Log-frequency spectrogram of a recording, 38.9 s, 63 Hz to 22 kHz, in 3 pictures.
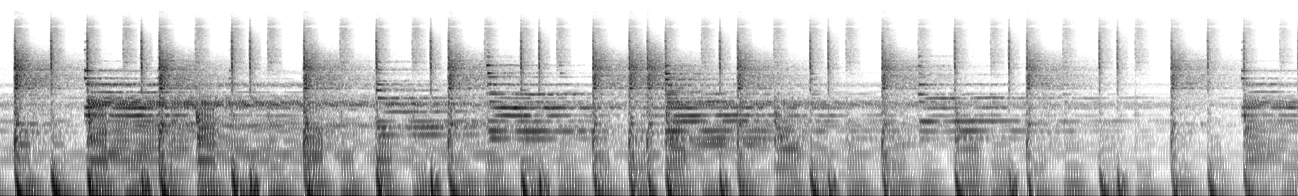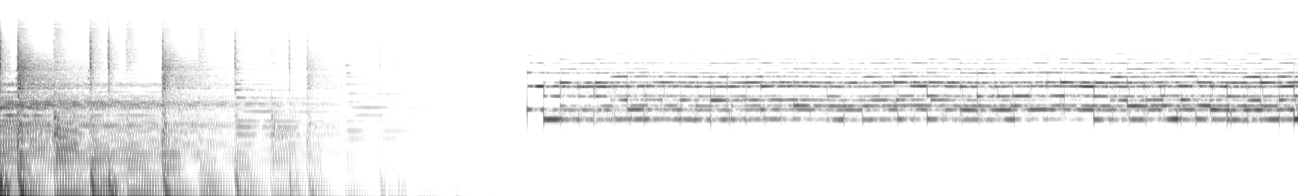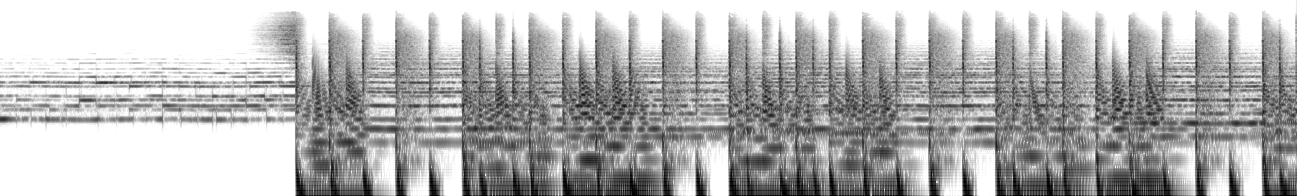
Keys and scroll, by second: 1.7-3.4 typing, 4.8 space, 8.2 space, 9.6 typing, 12.0 space, 14.1 h, 15.6 space, 16.6 space, 18.8 shift+space, 19.2 \, 19.5 super+z.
